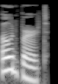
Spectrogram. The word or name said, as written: odbart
